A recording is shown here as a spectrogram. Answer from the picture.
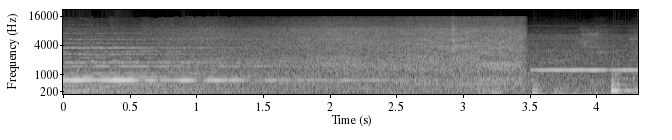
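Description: Background music from the programme's score. A held note fades out, then a swelling whoosh of hiss builds and cuts off abruptly about three and a half seconds in. A new music cue with a steady high tone and a low beat starts at that point.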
